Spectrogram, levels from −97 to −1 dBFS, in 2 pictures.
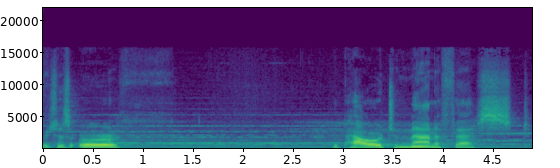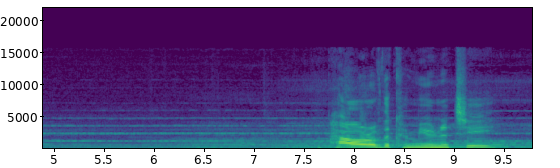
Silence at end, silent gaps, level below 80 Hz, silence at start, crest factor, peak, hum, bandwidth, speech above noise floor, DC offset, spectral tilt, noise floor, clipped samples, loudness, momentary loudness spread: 0 s; none; -62 dBFS; 0 s; 16 dB; -12 dBFS; none; 16 kHz; 25 dB; under 0.1%; -5 dB/octave; -50 dBFS; under 0.1%; -26 LUFS; 25 LU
